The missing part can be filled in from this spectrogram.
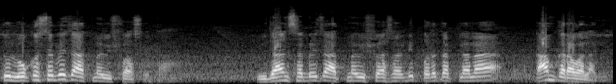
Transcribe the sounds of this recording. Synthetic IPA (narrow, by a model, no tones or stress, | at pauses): t̪olokəsəbʱet͡saːt̪məʋiɕʋasɦot̪a̰ | ʋid̪ʱanəsəbʱet͡saːt̪məʋiɕʋas̬aʈiːpəɾət̪apljala | kamkəɾaʋala̰ɡit̪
